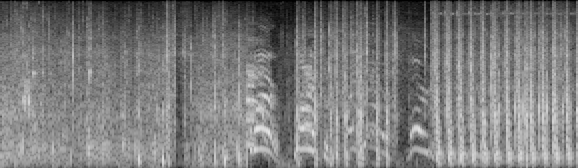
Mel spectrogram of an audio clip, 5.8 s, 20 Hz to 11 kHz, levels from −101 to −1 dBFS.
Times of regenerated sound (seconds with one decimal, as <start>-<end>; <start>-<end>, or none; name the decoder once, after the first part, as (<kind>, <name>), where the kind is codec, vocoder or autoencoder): none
